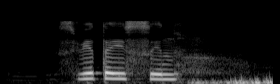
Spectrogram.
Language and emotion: Russian, neutral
